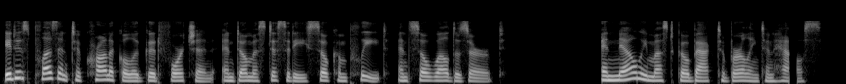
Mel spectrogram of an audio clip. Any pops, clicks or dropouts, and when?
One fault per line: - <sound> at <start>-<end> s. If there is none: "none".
- dropout at 7.9-8.0 s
